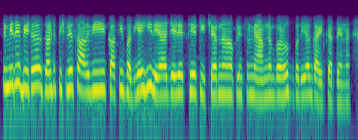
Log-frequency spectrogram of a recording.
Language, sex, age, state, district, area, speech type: Punjabi, female, 30-45, Punjab, Pathankot, rural, conversation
